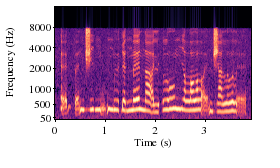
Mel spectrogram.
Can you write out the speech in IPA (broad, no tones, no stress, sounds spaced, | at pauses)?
ɛ̰ ɡ p ɛ̰ n d͡ʒ i ŋ͡m ṵ ŋ͡m ɨ ɗ ɛ ŋ͡m ɛ n a lʲ | l o ŋ i lˠ ɤ lˠ ɛ̰ n d͡ʒ a l ɤ l ɛ̰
